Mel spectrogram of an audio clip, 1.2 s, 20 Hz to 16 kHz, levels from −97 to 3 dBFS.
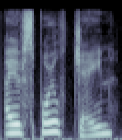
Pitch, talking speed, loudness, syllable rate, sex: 210 Hz, 195 wpm, -16 LUFS, 5.1 syllables/s, female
